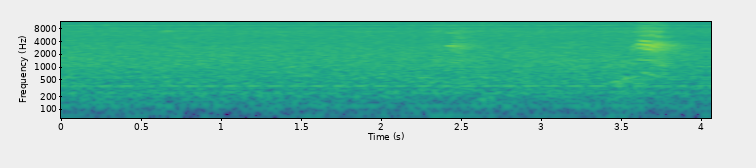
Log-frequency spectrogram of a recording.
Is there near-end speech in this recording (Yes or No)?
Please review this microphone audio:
No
